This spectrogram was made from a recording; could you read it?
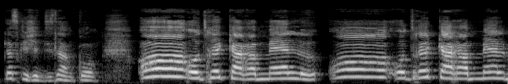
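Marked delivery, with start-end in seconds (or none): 1.4-5.1 high, slow, teary cry of the name; overjoyed call to a fan; emotional greeting. Real, not acted. Greeting a viewer live.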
